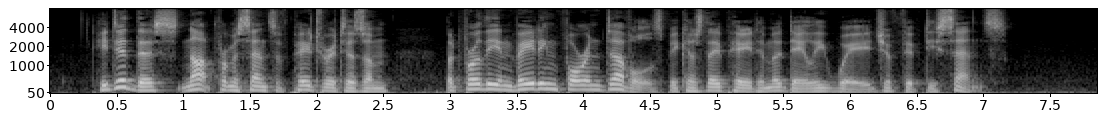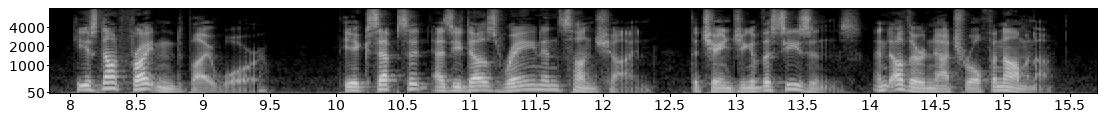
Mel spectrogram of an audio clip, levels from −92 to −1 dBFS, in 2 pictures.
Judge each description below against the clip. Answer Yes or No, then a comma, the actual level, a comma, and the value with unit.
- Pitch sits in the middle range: No, low, 125 Hz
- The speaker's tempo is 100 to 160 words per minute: No, average, 185 wpm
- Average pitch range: No, wide, 6.9 semitones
